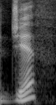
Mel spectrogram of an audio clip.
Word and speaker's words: GIF: yeah, A GIF? a GIF. Like the peanut butter? Yeah. He was a jar Yummy. of peanut butter? yes. That's the correct.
